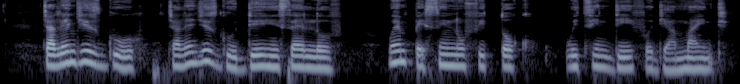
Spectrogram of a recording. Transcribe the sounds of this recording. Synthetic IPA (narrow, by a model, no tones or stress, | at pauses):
t͡ʃalɛ̃nd͡ʒisɡot͡ʃalɛ̃nd͡ʒisɡodeĩnsaɪdlɔv | wɛ̃npɛsĩnnɔfitɔk | wetʰĩndefɔdiamãɪ̃nd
